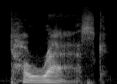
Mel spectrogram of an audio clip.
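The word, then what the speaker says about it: Tarrasque: This is the official pronunciation. Terrasque.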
